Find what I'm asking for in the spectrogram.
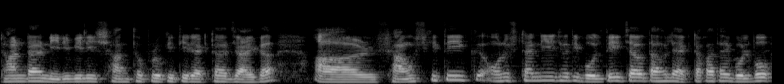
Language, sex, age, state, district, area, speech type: Bengali, male, 30-45, West Bengal, North 24 Parganas, urban, spontaneous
